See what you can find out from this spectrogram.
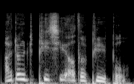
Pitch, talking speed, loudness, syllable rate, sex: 190 Hz, 225 wpm, -14 LUFS, 6.4 syllables/s, male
